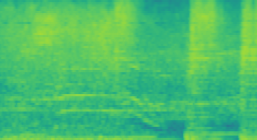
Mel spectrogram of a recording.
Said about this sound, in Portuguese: Palmas pro GG. Bom trabalho.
